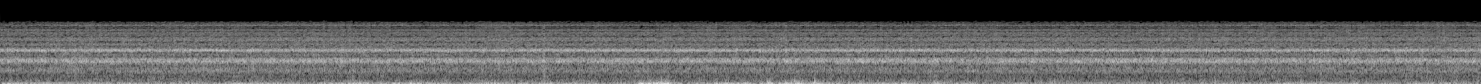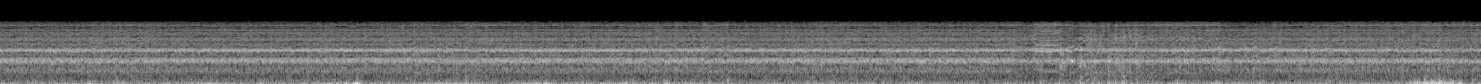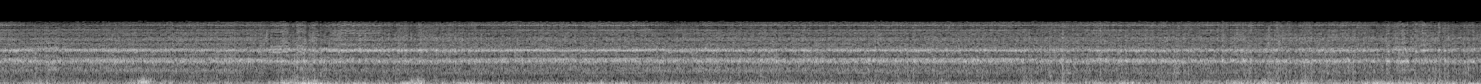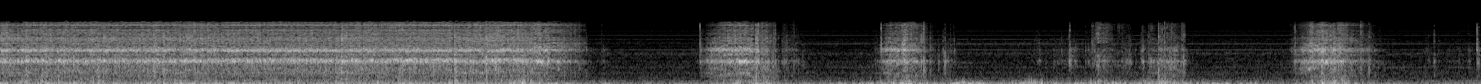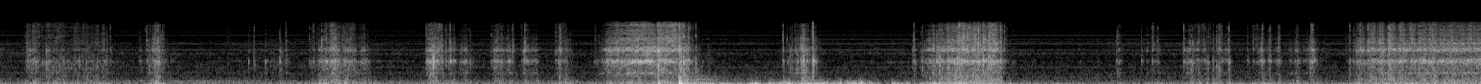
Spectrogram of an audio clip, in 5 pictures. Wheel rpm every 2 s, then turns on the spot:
160, 160, 160, 160, 160, 160, 160, 160, 160, 160, 160, 160, 160, 160, 160, 160, 160, 160, 160, 160, 160, 160, 160, 160, 150, 30, 20, 0, 20, 10, 10, 10, 40, 20, 30, 10, 40.
58-64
